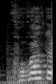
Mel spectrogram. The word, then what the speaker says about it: 古河: 古いに山水の川と書いて古河と読みますが、この古河の街中を走っています。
